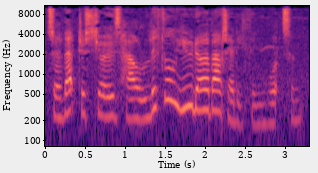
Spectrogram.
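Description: A woman's voice: fairly high pitch, animated, normal speed, a bit bright, slight background noise. Bossy, know-it-all British girl detective. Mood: smug, superior. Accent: British English. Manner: bossy, superior. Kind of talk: radio drama acting.

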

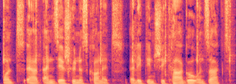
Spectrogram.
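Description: Ein Schauspieler spricht in einem Hörspiel einen nüchternen Chronisten mit schlichten, knappen Sätzen. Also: male voice, on the low side, fairly quick, slight background noise, natural voice. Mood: factual. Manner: plain, terse statements. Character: matter-of-fact second male chronicler. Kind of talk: scripted radio drama narration.

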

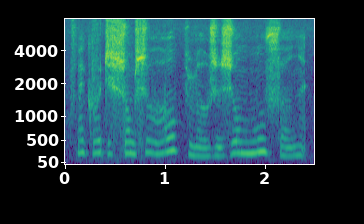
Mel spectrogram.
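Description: A slightly noisy radio play recording carries a frightened, guarded teenage girl acted by a woman. Her voice sits on the high side and she speaks haltingly, as if unsure of each step. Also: natural voice. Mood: weary, hopeless. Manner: hesitant, faltering. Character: frightened, wary abused teenage girl confiding in a friend. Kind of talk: naturalistic radio drama acting.

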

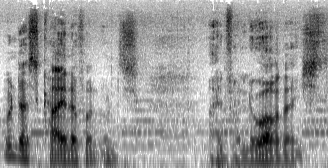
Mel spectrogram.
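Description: An actor playing an anguished, solemn old painter mourning his son in a classic radio play, declaiming haltingly with repeated words and a husky voice. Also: lowish voice, expressive, loud music behind the voice. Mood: exalted, mournful. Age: older.

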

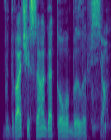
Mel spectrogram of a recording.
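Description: A man narrating classic literature as a dramatized reading, theatrical and declamatory, with long pauses. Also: on the low side, big pitch swings, no room sound, clean studio sound, faint music behind.

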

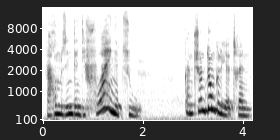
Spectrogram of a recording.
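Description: A woman's voice: high-pitched, big pitch swings, unhurried, background noise. A woman acting a young girl in a German radio drama, a bossy, protective big sister. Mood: matter-of-fact, caring.

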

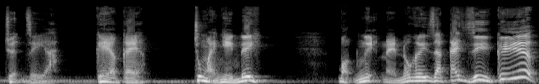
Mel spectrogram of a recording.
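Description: A man's voice: fairly low pitch, wildly swooping pitch, normal speed, fairly bright tone, breathy edge, heavily acted. Man voicing snarling older boat boss. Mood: menacing. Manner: snarling, threatening, cursing.

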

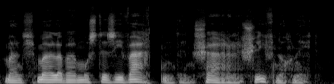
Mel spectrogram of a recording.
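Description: A man playing the composed, observant narrator of a literary radio drama, with measured delivery. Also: fairly low pitch, no room sound, clean studio sound, close to an everyday voice.

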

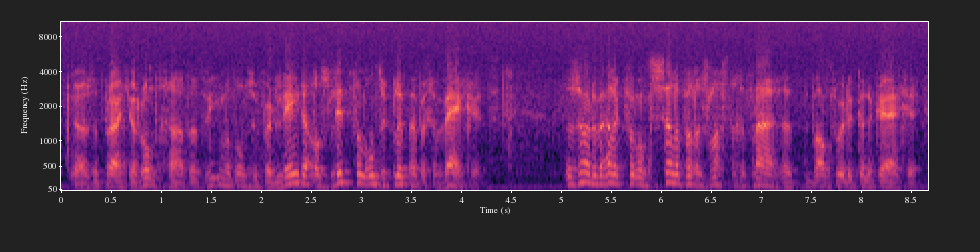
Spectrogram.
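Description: A man's voice: medium pitch, expressive, fairly quick, close to an everyday voice. An actor playing a wry, argumentative man who writes crime novels, teasing and ironic, in a Dutch radio play. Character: wry, argumentative male crime writer, tolerant club member. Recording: dull, noisy old radio recording.

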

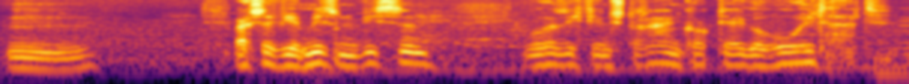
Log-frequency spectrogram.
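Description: A man's voice: mid-range voice, moderate pace, darkish tone, soft background music, natural voice. A man acting a colloquial, prodding police inspector in a German radio drama. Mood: concerned, probing. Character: harried male police inspector, bossy yet concerned. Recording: faint background noise and ambience.

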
